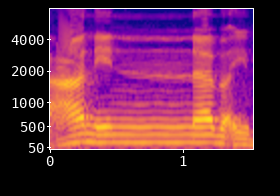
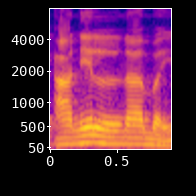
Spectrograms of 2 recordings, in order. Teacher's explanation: alif lam yang dia tertulis tapi tidak dibaca, langsung ke huruf setelahnya. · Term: alif lam syamsiyah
